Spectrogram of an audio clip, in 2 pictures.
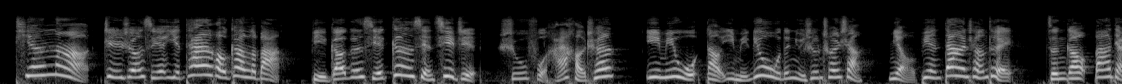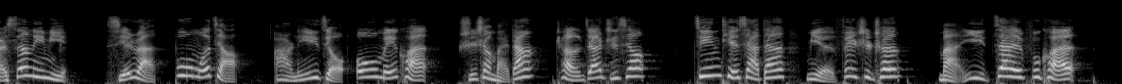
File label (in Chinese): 视频卖货; 女; 抖音视频配音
